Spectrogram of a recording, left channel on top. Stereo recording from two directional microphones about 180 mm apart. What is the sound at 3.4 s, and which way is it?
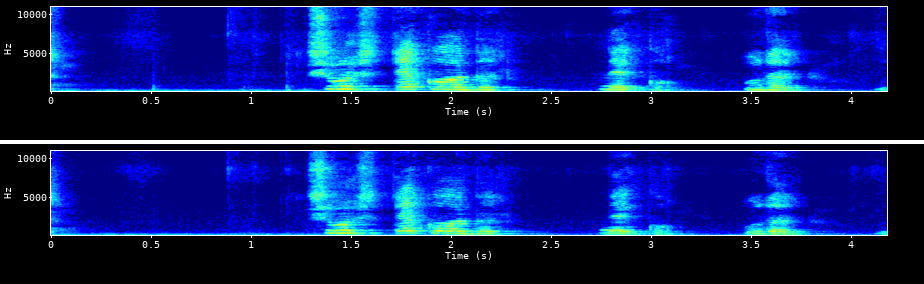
Speech, centre (ahead or behind).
